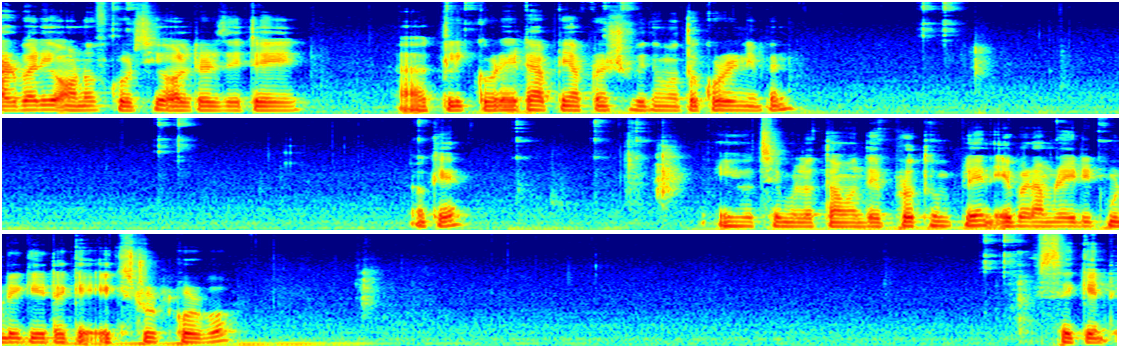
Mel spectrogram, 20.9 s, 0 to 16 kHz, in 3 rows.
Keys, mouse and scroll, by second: 10.5 middle click, 10.8-12.5 middle drag, 13.2 middle click, 14.8-20.9 middle drag, 15.8 scroll down 2.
